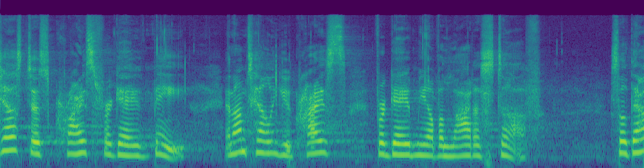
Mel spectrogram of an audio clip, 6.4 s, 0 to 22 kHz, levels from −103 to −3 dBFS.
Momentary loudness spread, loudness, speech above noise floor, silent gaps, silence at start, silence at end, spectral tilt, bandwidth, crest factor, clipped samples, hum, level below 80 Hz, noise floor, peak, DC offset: 12 LU; -24 LUFS; 29 dB; none; 0 s; 0 s; -2.5 dB/octave; 16 kHz; 20 dB; under 0.1%; none; -66 dBFS; -52 dBFS; -4 dBFS; under 0.1%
